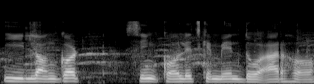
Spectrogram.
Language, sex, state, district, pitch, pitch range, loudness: Bhojpuri, male, Bihar, Muzaffarpur, 130 Hz, 125-140 Hz, -18 LUFS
